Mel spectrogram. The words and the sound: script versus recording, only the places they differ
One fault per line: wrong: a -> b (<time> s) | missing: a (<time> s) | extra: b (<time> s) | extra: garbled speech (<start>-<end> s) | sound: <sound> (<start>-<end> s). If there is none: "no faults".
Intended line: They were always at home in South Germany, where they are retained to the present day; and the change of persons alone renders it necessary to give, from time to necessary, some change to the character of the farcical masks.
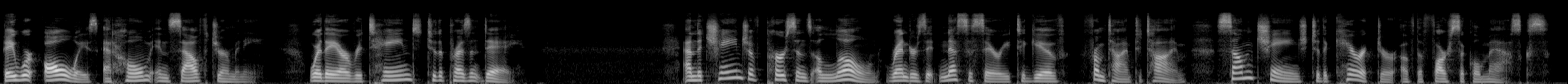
wrong: necessary -> time (11.4 s)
